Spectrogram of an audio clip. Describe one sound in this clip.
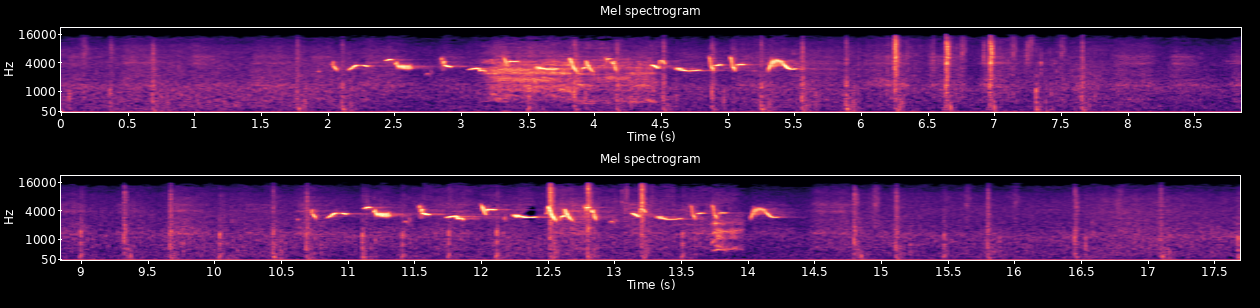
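Footsteps tap on hard floors and stairs.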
